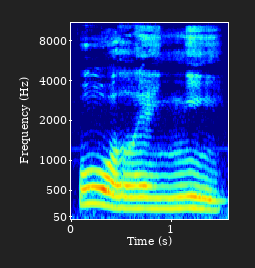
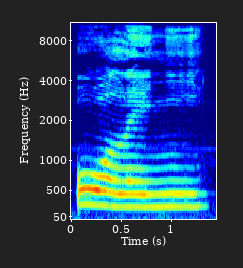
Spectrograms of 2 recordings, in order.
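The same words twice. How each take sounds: First: Олені repeated slowly with a falling end; slow articulation for children; slow clear repeat. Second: Олені said slowly and loudly; slow teacher articulation; slow clear word. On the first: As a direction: stretch Олені again and let it fall. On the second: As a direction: draw out Олені so the final і is heard. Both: Shown as a demonstration. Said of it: "Зловили звук «і»?".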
